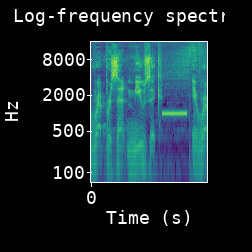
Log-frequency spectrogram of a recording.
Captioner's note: screen beeps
